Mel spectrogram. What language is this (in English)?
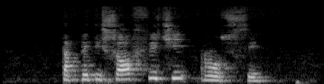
Italian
